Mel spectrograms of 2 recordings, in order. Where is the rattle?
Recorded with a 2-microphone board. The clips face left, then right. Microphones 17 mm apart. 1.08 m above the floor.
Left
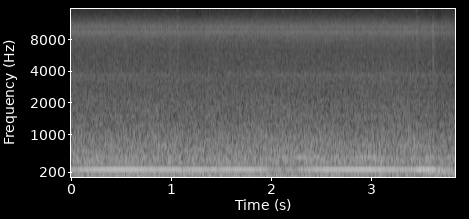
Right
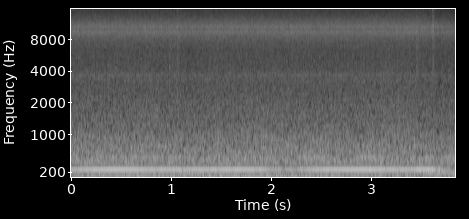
No rattle in this recording.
